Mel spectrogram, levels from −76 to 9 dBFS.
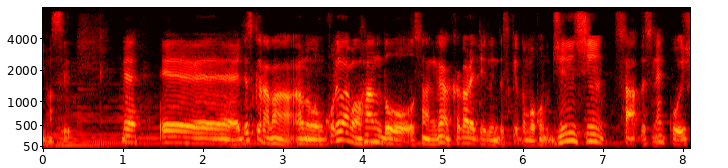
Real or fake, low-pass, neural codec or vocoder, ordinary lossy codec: fake; 7.2 kHz; codec, 16 kHz, 2 kbps, X-Codec, HuBERT features, trained on balanced general audio; AAC, 32 kbps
